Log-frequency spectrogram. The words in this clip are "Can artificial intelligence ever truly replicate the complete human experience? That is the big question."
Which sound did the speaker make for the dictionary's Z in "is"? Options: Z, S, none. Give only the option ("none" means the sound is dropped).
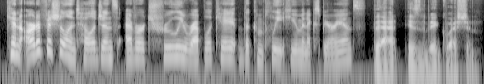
Z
